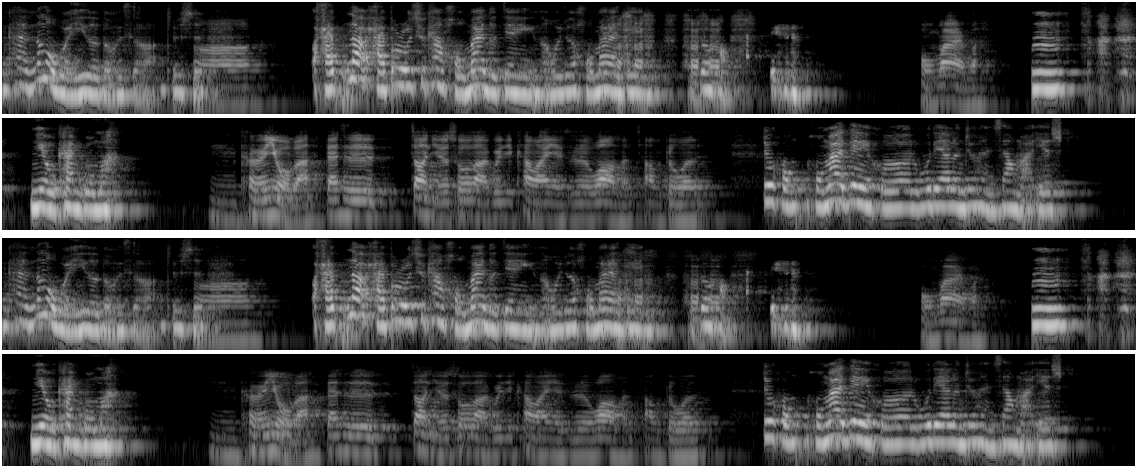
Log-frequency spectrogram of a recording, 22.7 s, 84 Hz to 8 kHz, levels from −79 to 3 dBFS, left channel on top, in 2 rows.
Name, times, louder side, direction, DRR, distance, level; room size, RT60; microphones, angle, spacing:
voice 1, 0.0-2.0 3.1-6.5 7.0-7.3 7.7-8.0 10.3-11.4 11.6-12.5 19.0-21.9, left 1 dB, 5° left, 1.2 m, -25 dB
voice 2, 1.9-2.6 6.0-7.5 9.2-9.9 13.4-15.1 15.4-18.4 18.6-18.9, left 4 dB, 75° left, 2.3 m, -36 dB
23.5 x 21.0 x 5.6 m
head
